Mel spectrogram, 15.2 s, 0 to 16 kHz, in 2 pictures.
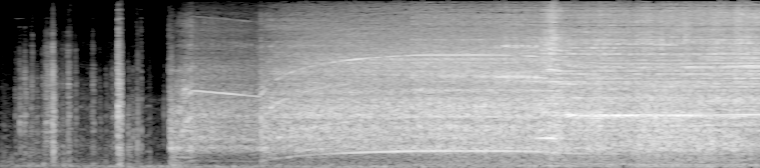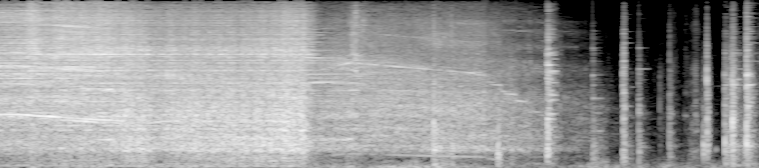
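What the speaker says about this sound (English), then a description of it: "Now cutting something like 2x4 steel, not a problem at all." An Evolution S355 14-inch steel miter saw cuts through steel tubing, a loud, close grinding screech that ramps up, holds for about nine seconds and then winds down, with clicks and clanks before and after.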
